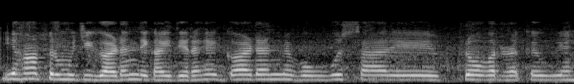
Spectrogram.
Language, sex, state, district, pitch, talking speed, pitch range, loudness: Hindi, female, Chandigarh, Chandigarh, 215 Hz, 155 wpm, 205-230 Hz, -18 LUFS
